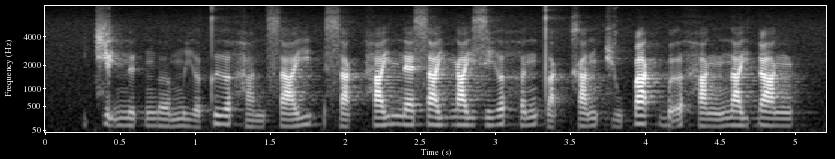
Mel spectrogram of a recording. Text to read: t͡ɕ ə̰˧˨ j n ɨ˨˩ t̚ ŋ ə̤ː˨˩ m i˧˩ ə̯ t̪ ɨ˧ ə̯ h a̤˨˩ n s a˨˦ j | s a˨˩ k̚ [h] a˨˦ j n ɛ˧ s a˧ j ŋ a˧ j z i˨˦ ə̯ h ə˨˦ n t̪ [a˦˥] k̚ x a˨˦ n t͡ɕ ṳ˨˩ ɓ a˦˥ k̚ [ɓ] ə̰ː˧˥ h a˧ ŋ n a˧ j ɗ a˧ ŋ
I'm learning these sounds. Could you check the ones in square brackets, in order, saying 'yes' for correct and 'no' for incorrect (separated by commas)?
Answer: yes, no, yes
